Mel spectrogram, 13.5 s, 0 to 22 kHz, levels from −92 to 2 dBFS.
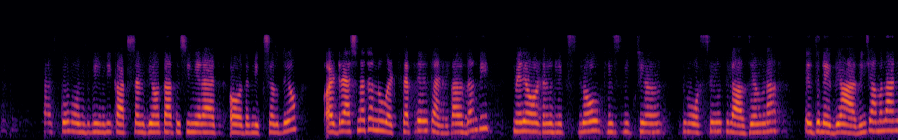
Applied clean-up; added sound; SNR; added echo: neural mask model DeepFilterNet 3.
